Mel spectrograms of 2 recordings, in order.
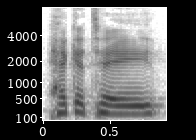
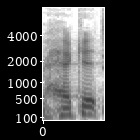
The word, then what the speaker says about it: Hecate: can tell you it's it's called um Hecate that's one way to say it it's other heckit is another way to pronounce it but hec's sacred Temple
